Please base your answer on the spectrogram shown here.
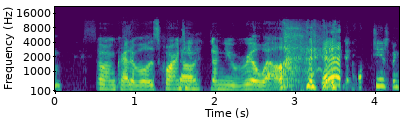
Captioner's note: laughs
